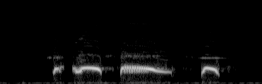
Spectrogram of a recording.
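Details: Spotted dove calling as a decoy to lure birds. A four-part cooing phrase: a short clipped note, a smooth longer coo, a long drawn-out slightly falling coo, then a short arched final note.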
